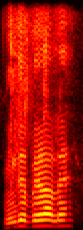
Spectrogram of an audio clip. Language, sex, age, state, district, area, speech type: Santali, male, 30-45, West Bengal, Uttar Dinajpur, rural, spontaneous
